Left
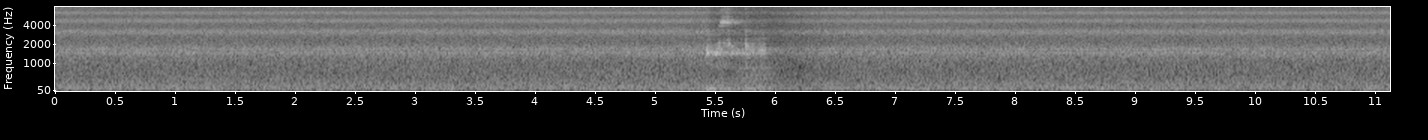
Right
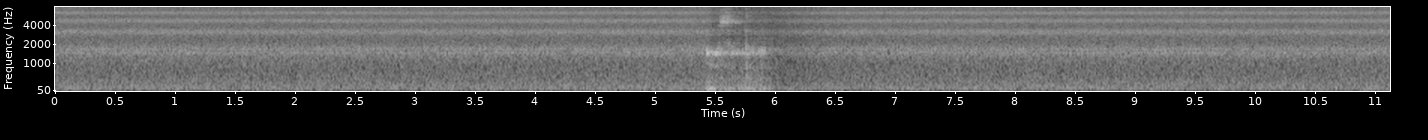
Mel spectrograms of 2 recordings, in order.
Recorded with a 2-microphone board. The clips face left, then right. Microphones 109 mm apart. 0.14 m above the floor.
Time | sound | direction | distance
5.4 | whispering | 25° right (ahead or behind) | 2.5 m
